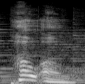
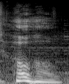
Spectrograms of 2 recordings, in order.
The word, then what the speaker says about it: Ho-Oh: Ho-Oh, not Ho-Ho.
